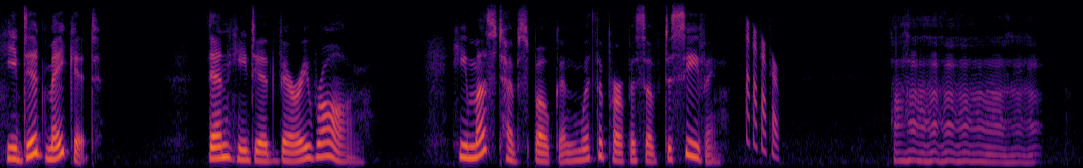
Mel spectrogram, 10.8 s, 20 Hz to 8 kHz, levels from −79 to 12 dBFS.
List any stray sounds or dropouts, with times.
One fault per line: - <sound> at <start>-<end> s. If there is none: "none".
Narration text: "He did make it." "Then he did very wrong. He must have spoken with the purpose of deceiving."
- chirp at 7.4-7.9 s
- laugh at 8.9-10.4 s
